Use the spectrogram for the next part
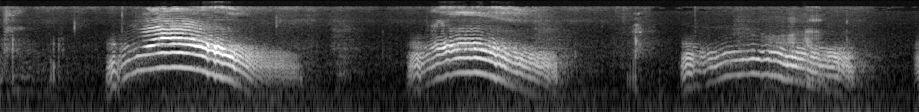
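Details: Rescue kittens making noise at bottle-feeding time: three clear, loud, arched meows with rich harmonics, rising then falling, spaced about one and a half seconds apart, indoors.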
